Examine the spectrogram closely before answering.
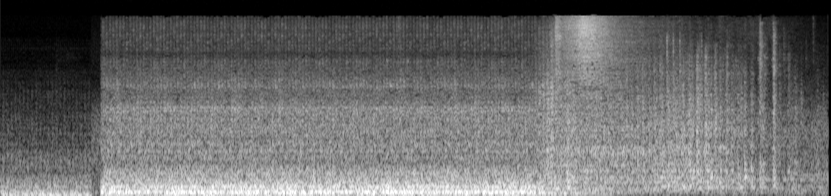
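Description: A bus engine idles loudly close by.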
